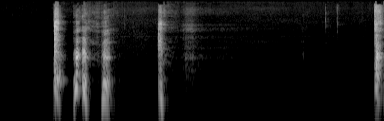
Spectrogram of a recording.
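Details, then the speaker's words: Streamer ill for five days, coughing on a live stream despite medicine and a repeat ENT clinic visit: a run of four short harsh coughs, then one more cough a few seconds later, in a quiet room. "나의 기침 소리가 여러분들한테 너무 시끄럽지 않기만을 바라는 거지 뭐."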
